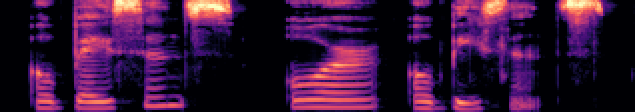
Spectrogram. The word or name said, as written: obeisance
